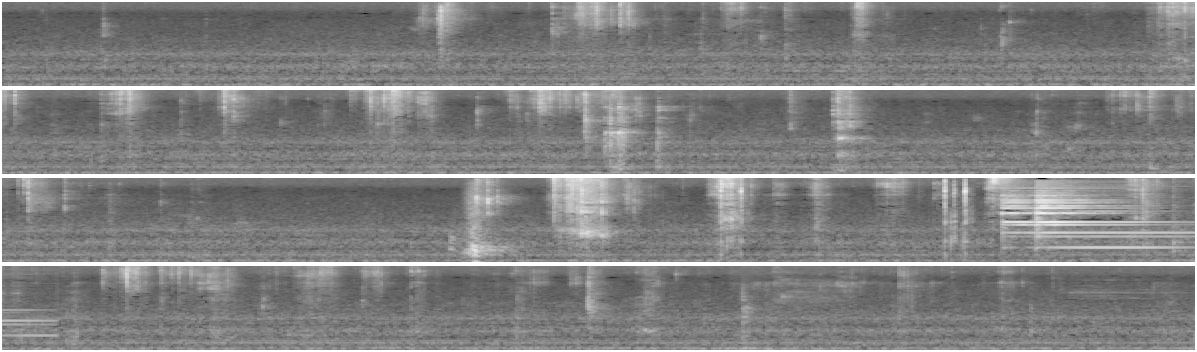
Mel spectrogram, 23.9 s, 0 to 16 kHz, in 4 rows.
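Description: Close-up eating sounds: chewing and wet mouth clicks and smacks scattered throughout as a woman eats fried fish and rice with her fingers, with a cluster of louder smacks and crunches about 14 seconds in. A short ringing tone lasting about a second sounds about two-thirds of the way through, over a steady low hum.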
